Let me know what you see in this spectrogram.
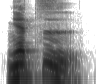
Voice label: "nih4tsy2", 玉環

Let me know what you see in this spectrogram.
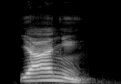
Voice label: "ia2ning1", 玉環

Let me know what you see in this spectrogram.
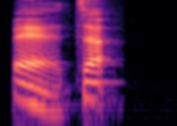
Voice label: "pae2tseh4", 玉環

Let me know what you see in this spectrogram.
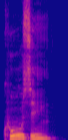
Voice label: "khu1shing1", 玉環

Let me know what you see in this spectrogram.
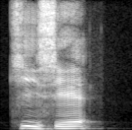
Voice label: "khi2shie5", 玉環

